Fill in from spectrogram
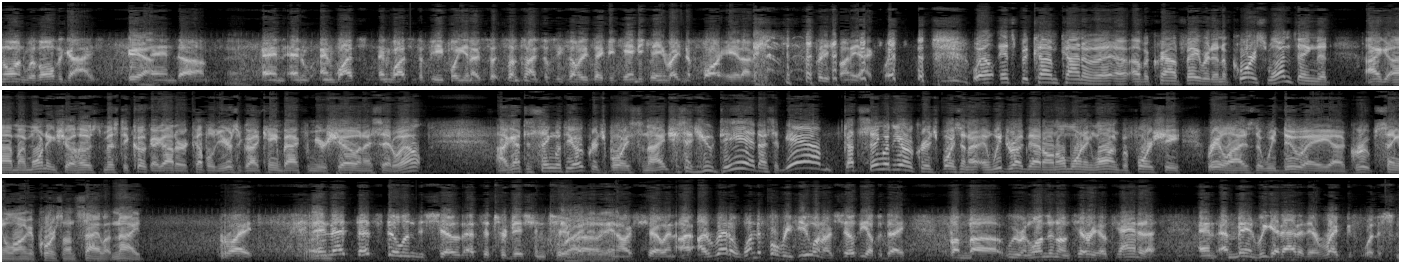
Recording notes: On the bus! Live from the bus on the road.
